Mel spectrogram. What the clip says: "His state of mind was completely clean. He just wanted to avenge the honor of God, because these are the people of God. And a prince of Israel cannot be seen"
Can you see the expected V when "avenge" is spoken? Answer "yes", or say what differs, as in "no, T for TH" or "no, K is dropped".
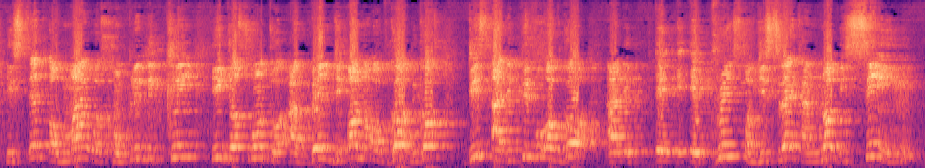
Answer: no, B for V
